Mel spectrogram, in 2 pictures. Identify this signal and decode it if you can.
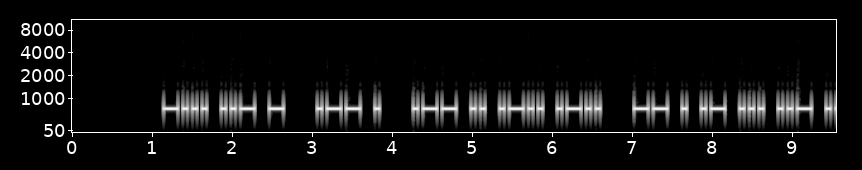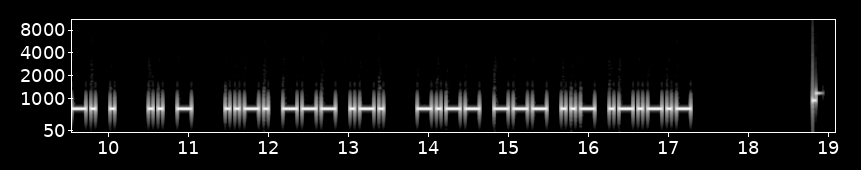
Morse code, heard as a keyed tone, about 20 wpm, 700 Hz. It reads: BUT WE WILL MEASURE IT FOR YOU.
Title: Sentences from Top 1000 Words - Review Part 2 - 20wpm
